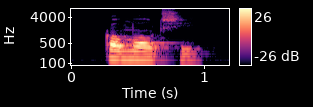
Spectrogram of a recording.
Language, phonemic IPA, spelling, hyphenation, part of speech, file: Dutch, /ˌkɔˈmoː.(t)si/, commotie, com‧mo‧tie, noun, Nl-commotie.ogg
- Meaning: commotion (agitation)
